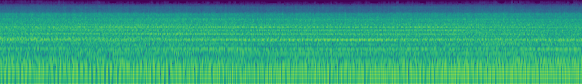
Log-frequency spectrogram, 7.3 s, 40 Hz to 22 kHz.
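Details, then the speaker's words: 1974 John Deere 7520 diesel tractor (year also guessed as '79) labouring on an M&W PTO dyno, with the injection pump suspected out of time: an uneven throb of about 220 pulses a minute, with pulse on cylinders 1 and 4. It went from 80 to 87–88 hp; injectors or pump are suspected. "$80 horsepower first round, and it spit and sputter real bad. We still got some pulse on 1 and 4, but we made 87, 88 horsepower that round."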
